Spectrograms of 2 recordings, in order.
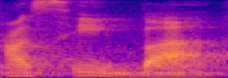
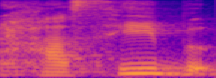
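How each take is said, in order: First: The word ends with a lengthened 'a'. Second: The word ends on a bare consonant. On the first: The speaker calls it right. "বলছি হাসিবা" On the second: The speaker calls it wrong. "আবার হাসিব ও বলছি না"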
